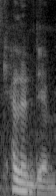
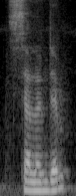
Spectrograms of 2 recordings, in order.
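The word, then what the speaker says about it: Celondim: letters so I believe locations in tolken Universe if it's begins with a c it's essentially a k so it's kellim not sendim which is good to know yeah it's very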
